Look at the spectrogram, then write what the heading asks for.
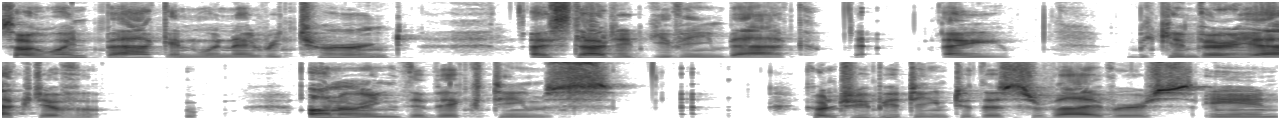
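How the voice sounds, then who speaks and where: A woman speaks at a moderate pace, her pitch fairly low with ordinary variation. Her tone is bright and sharp, with vocal fry. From Lithuania, later Italy. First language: German. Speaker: Holocaust survivor. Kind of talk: testimony. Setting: museum talk to an audience.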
